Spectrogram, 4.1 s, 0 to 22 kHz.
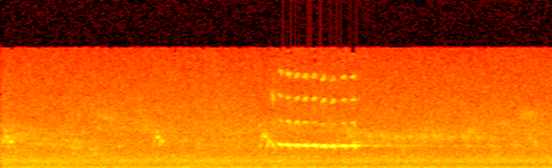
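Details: European greenfinch perched on a fence in Helsinki, Finland, June 2013, gives a single drawn-out, nasal note, slightly falling and under a second long, over a steady low rumble of traffic-like noise.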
